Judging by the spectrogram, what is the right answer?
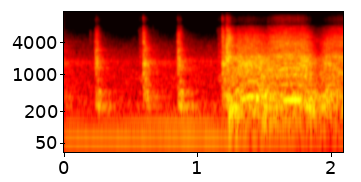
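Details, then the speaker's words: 2009 John Deere 5055E diesel tractor with an intermittent click/no-crank fault; a solenoid, part RE234727, is suspected. This time three quick starter turns bring it to a catch at about one second and an even run, a normal quick start. "that time it cranked quick but last night I was trying to crank it and it probably took me clicking it 50 times to get it to crank"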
